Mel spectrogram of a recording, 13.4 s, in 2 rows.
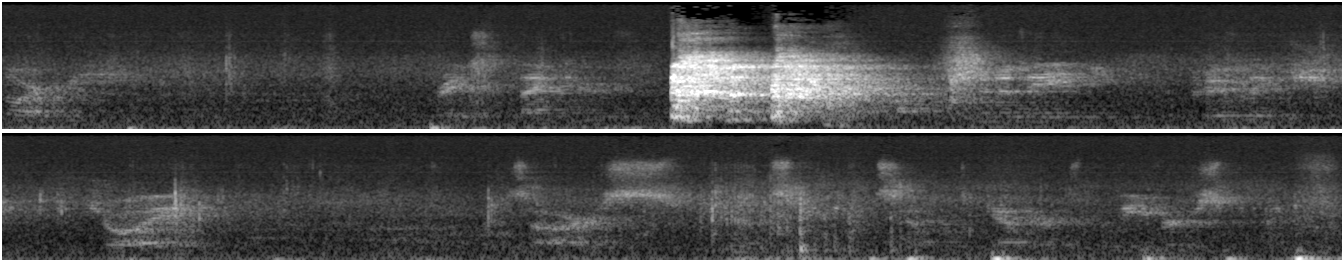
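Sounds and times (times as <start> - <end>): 
low talk: 0.0 - 13.3
man clearing throat and coughing: 3.3 - 4.6.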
